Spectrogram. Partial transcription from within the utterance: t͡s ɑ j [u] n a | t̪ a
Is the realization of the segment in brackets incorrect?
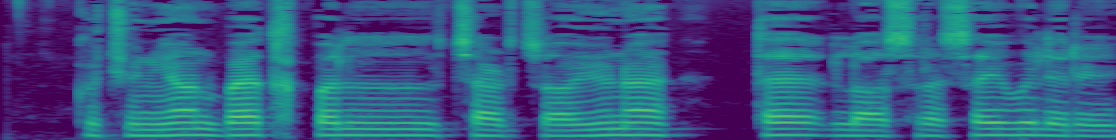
no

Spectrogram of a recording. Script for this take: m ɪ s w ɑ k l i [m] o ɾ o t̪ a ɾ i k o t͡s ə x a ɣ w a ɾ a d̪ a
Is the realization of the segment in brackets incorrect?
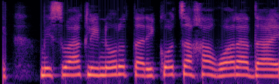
yes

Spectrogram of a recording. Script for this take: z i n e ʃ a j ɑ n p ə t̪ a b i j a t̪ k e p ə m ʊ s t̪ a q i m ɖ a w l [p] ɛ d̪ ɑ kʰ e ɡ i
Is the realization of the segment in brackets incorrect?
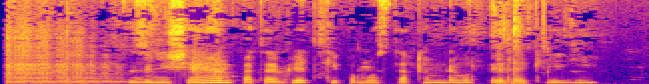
no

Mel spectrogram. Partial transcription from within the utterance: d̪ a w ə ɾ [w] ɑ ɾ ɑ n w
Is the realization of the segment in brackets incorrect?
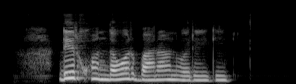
yes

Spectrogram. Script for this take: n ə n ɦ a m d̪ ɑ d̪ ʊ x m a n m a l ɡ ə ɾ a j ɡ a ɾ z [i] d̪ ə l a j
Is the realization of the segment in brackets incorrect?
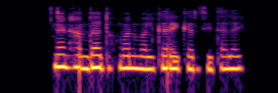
yes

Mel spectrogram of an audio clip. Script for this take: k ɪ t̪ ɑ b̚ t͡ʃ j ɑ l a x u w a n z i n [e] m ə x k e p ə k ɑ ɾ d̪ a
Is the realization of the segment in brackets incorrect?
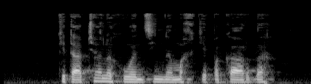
yes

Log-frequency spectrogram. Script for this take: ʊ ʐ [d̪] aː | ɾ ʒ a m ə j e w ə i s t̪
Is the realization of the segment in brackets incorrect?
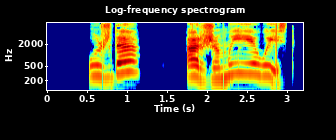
no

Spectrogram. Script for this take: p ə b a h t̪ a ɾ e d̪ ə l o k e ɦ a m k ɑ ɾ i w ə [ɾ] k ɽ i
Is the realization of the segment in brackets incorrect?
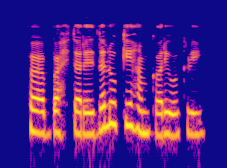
yes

